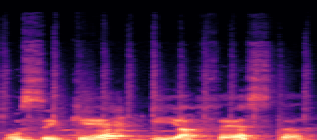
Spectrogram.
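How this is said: It ends rising, like a question.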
